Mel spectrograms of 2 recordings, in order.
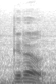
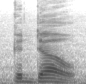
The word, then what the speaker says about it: Gadot: Gadot. Godot. Gadot. You don't pronounce the T.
